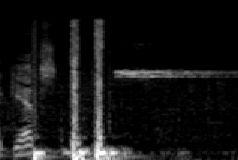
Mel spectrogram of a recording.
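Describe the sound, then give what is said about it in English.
A basketball knocked away on an inbound pass strikes Comrex broadcast equipment, two sharp, loud thuds in quick succession after a brief voice, followed by a thin high tone that lingers. “And the ball, inbound pass was knocked away, and it actually hits a little part of my Comrex equipment, but I don't think anything's broken.”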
